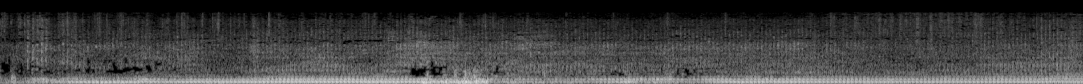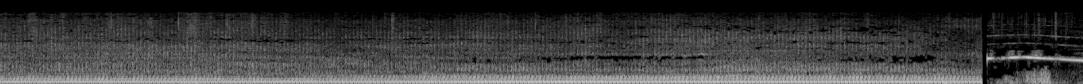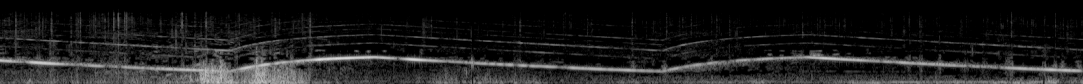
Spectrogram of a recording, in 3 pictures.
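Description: A heavy engine runs steadily at one speed for most of the time. About two-thirds of the way in it cuts off abruptly and an emergency-vehicle siren starts wailing, its pitch sliding slowly down over about three seconds, then sweeping quickly back up, over and over.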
